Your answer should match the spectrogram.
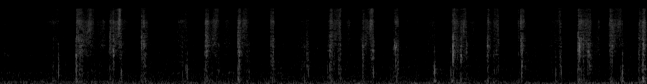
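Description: A deck of fairy oracle cards being shuffled by hand, a steady run of crisp riffling flutters close up, repeating in quick bursts with no talk.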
